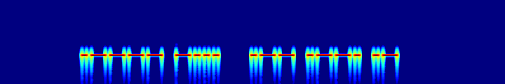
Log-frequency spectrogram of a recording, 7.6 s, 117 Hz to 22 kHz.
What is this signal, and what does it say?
Morse code, heard as a keyed tone, about 17 wpm, 700 Hz. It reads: 1B WPA
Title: Field Day Exchanges Encore - 17wpm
